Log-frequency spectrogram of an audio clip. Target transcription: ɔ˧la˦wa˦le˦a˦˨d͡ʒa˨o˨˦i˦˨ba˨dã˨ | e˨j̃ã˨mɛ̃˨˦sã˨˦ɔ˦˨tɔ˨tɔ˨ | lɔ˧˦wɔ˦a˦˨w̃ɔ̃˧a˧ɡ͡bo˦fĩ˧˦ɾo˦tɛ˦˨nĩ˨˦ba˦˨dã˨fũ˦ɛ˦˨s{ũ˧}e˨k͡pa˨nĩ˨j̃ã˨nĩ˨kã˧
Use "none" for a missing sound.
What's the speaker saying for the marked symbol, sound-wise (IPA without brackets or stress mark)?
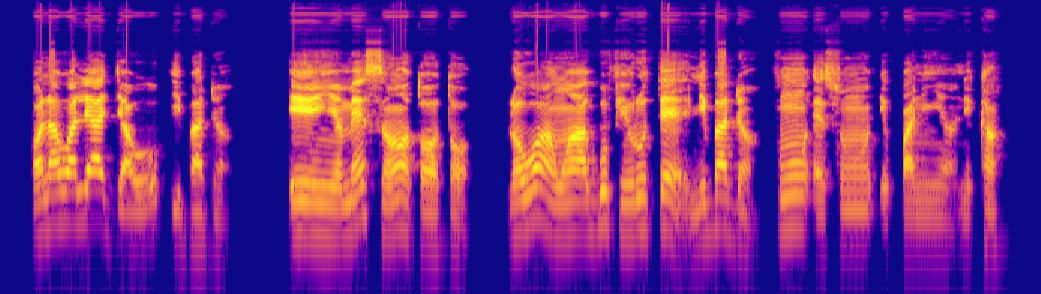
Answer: ũ˧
